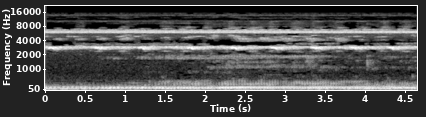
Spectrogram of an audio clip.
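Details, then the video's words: Crickets at night, a steady high chirring band with a second higher band above it, pulsing about twice a second, over a low rumble of background noise. "Suara jangkrik pada malam hari"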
